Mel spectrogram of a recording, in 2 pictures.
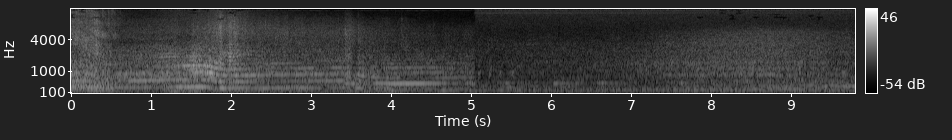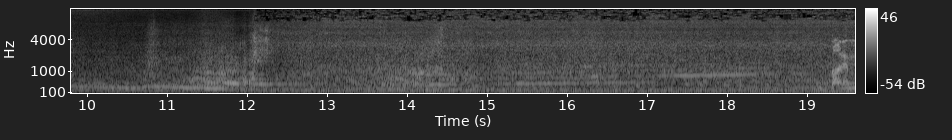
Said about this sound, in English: Let's just listen to this Lambo, Arnie.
